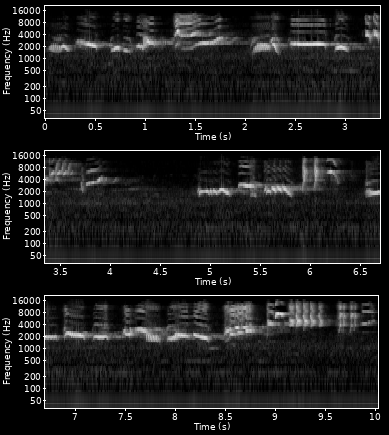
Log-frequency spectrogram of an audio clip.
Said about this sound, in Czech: No ale nejkrásněji tam se nabízí takové ty, ty klasické druhy, jako je slavík, ale krásně zpívá třeba i kos.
